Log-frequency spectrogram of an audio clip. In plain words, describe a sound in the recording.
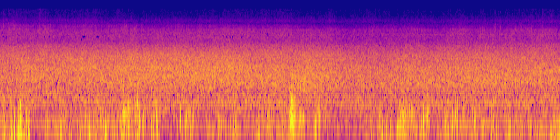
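A river rushes over rocks in a steady roar.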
